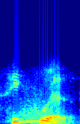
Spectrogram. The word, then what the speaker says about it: SQL: That where you यूज़ SQL pronounce as सिक्वल और structured query language.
